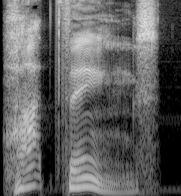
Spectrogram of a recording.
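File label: hot things, English, male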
